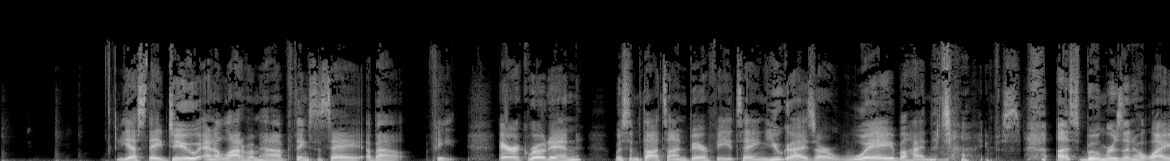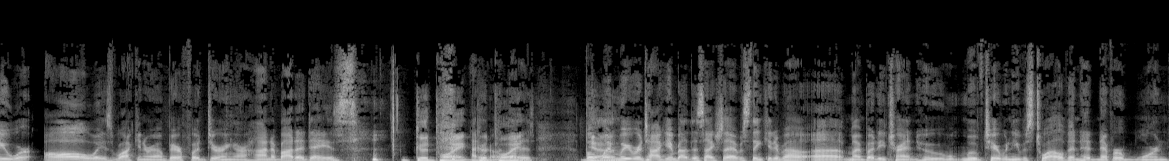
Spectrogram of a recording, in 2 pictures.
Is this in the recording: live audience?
no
